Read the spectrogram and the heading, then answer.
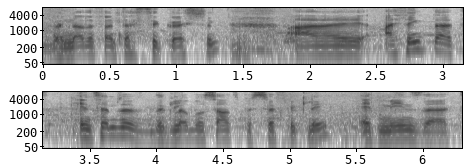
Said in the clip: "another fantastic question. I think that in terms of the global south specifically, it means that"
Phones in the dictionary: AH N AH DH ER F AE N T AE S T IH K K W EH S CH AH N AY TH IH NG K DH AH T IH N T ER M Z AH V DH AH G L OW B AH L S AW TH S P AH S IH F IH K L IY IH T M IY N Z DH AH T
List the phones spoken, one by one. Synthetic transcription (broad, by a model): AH N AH DH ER F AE N T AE S T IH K K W EH S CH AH N AY TH IH NG K DH AH T IH N T ER M Z AH V DH AH G L OW B AH L S AW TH S P AH S IH F IH K L IY IH T M IY N Z DH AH T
